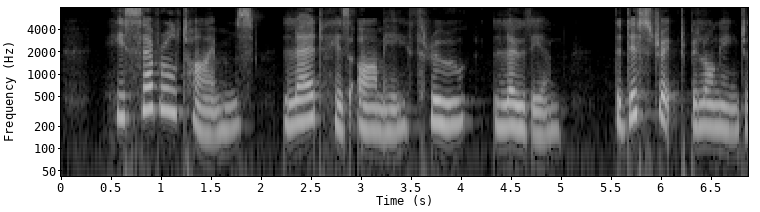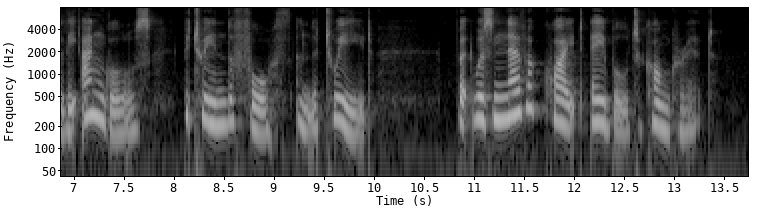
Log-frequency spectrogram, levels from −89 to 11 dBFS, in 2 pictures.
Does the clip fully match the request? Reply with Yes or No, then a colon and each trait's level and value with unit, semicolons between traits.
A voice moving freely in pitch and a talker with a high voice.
Yes: wide, 5.7 semitones; high, 205 Hz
